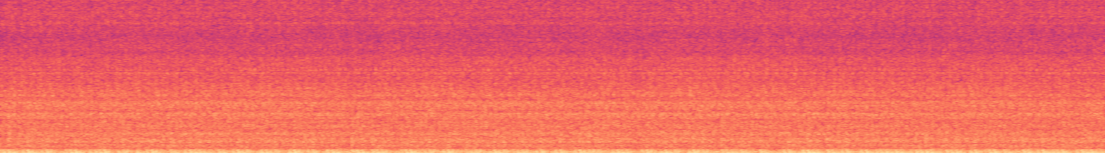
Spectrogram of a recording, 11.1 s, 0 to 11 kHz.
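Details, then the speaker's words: 1969 Triumph TR6 motorcycle twin after pilot jet cleaning and a half-turn pilot air adjustment, idling after cold start: steady even beat held throughout, no misses or stumbles; normal warm-up idle. "It sounds good. I'm just going to let it sit here and idle for a while."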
